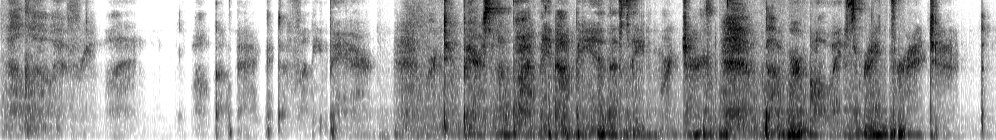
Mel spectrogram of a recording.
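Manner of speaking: hushed, fully whispered ASMR intro; whispering. Pretend. Host jokingly opens the show as ASMR, whispering. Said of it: "I could whisper it".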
